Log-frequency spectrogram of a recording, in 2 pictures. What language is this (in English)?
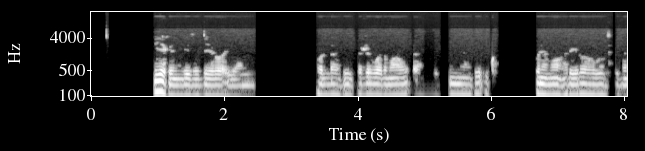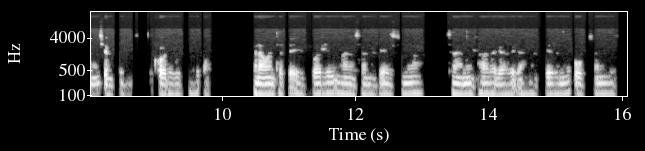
Oromo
